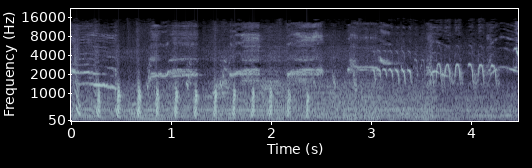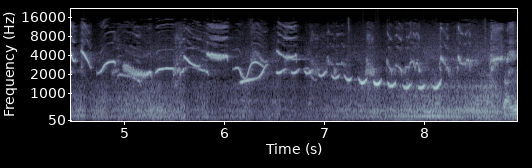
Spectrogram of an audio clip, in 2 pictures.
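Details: Tame Chinese hwamei singing while carried by hand, opening with a fast series of repeated sharp notes, then breaking into loud, looping, fluty whistles that slide up and down in varied phrases, a man talking faintly beneath.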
